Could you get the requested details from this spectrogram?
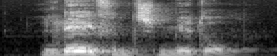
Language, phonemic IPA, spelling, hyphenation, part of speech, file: Dutch, /ˈleː.və(n)sˌmɪ.dəl/, levensmiddel, le‧vens‧mid‧del, noun, Nl-levensmiddel.ogg
- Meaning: 1. food, foodstuff 2. victual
